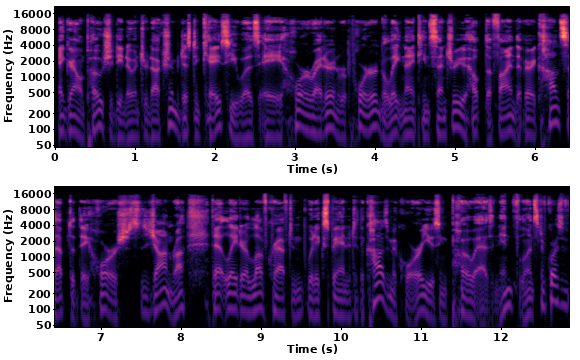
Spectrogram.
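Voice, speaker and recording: A man hosting a horror podcast, introducing in character with theatrical, drawn-out emphasis. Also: extremely low pitch, sing-song, no room sound. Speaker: podcast host.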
